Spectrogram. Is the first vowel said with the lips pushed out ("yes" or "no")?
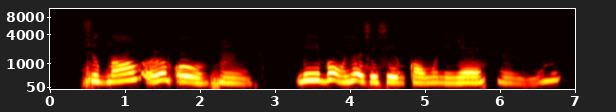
yes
